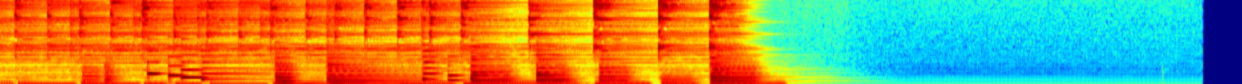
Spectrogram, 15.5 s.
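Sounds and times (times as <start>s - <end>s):
modern jazz piano licks solo: 1.0s - 10.0s.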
